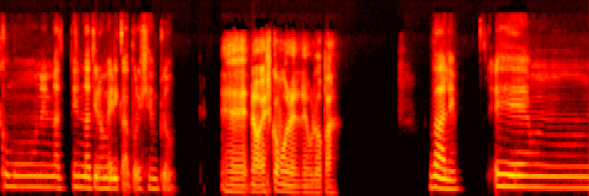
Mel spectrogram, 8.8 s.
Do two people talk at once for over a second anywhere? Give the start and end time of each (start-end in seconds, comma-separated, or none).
none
